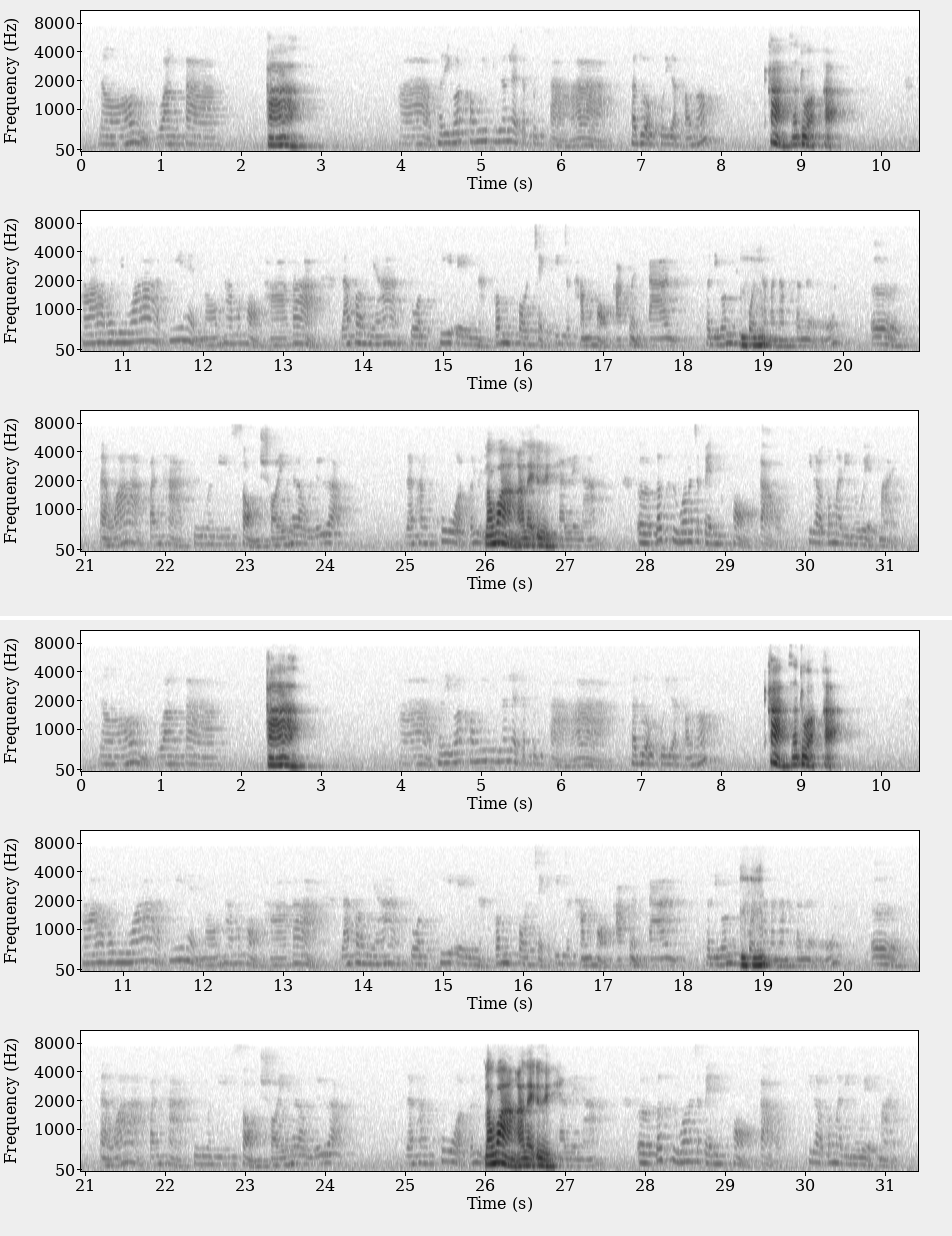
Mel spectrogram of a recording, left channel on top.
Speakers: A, on the left; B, on the right.
A: น้องว่างหรือเปล่า
B: ค่ะ
A: ค่ะพอดีว่าเขามีเรื่องอยากจะปรึกษาอะสะดวกคุยกับเขาเนาะ
B: ค่ะ สะดวกค่ะ
A: อ่าพอดีว่าพี่เห็นน้องทำหอพักอ่ะแล้วคราวเนี้ยตัวพี่เองอ่ะก็มีโปรเจกต์ที่จะทำหอพักเหมือนกันพอดีว่ามีคนน่ะมานำเสนอ
B: อือฮึ
A: เออแต่ว่าปัญหาคือมันมีสองช้อยให้เราเลือก แล้วทั้งคู่อ่ะก็อยู่ในทำเลที่ดีเหมือนกันเลยนะ
B: ระหว่างอะไรเอ่ย
A: เออก็คือว่ามันจะเป็นหอเก่าที่เราต้องมารีโนเวทใหม่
